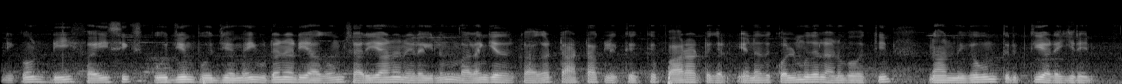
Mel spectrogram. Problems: none marked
